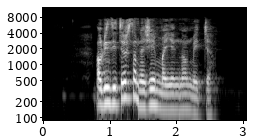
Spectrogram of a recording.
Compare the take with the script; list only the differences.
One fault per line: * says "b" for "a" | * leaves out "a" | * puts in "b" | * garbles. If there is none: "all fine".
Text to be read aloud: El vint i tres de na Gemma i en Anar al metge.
all fine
